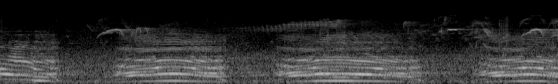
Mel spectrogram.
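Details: Stag roaring in three drawn-out, arched, harmonic bellows, each about a second long with short gaps between them, plus faint high whistles in the background.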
